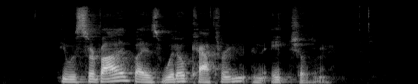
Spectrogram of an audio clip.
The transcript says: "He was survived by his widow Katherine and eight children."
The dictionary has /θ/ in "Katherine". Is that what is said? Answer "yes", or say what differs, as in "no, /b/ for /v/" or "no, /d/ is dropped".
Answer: yes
